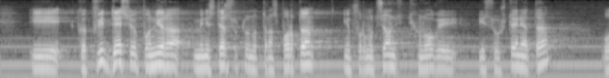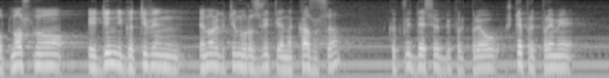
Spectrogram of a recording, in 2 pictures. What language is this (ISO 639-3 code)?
bul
